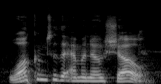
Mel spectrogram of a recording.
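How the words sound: It is said in a bright, upbeat tone.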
